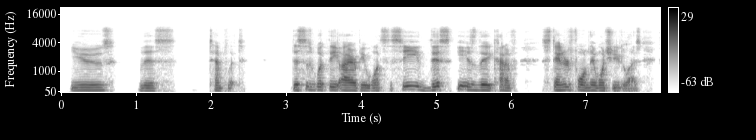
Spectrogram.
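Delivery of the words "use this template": slow, soft, deliberate, spaced-out delivery. Explaining the IRB consent form, repeating the instruction slower. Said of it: "Let me say that again slower".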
